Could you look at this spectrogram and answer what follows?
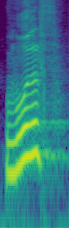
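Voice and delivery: वुल्फ with a short oo as in book, rising at the end; teacher says वुल्फ with the short u of बुक; wolf demo. Shown as a demonstration. Teacher demonstrating the book vowel in wolf, clearly. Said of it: "ये ऊ sound जिसे हम कहते हैं".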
